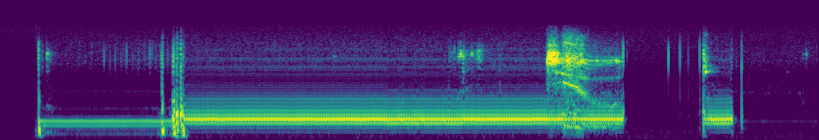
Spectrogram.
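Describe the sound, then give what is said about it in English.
Telephone intercept on a call back to the Marshfield exchange after dialing a vacant number: a short electronic tone, then a long steady buzzy tone rich in harmonics, and a brief closing tone. “And the first thing I want to do is call back to Marshfield, where we just were, and dial a vacant level. And seemingly miraculously, this time, intercept actually works correctly.”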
